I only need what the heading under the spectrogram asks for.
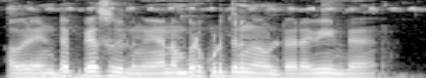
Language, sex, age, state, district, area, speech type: Tamil, male, 18-30, Tamil Nadu, Nagapattinam, rural, spontaneous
